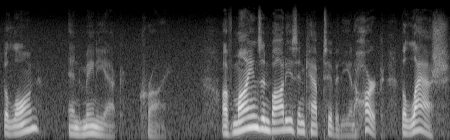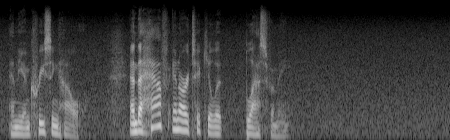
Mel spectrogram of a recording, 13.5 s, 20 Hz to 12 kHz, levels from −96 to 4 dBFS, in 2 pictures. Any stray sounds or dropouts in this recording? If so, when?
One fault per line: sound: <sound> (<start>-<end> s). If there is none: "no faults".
no faults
